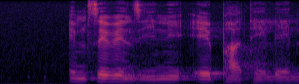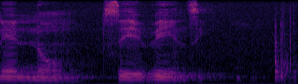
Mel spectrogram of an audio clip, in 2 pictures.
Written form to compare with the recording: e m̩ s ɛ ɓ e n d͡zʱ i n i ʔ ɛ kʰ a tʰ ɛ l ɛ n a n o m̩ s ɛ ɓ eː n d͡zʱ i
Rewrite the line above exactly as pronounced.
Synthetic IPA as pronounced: e m̩ s ɛ ɓ e n d͡zʱ i n i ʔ ɛ pʰ a tʰ ɛ l ɛ n ɛ n o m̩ s ɛ ɓ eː n d͡zʱ i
